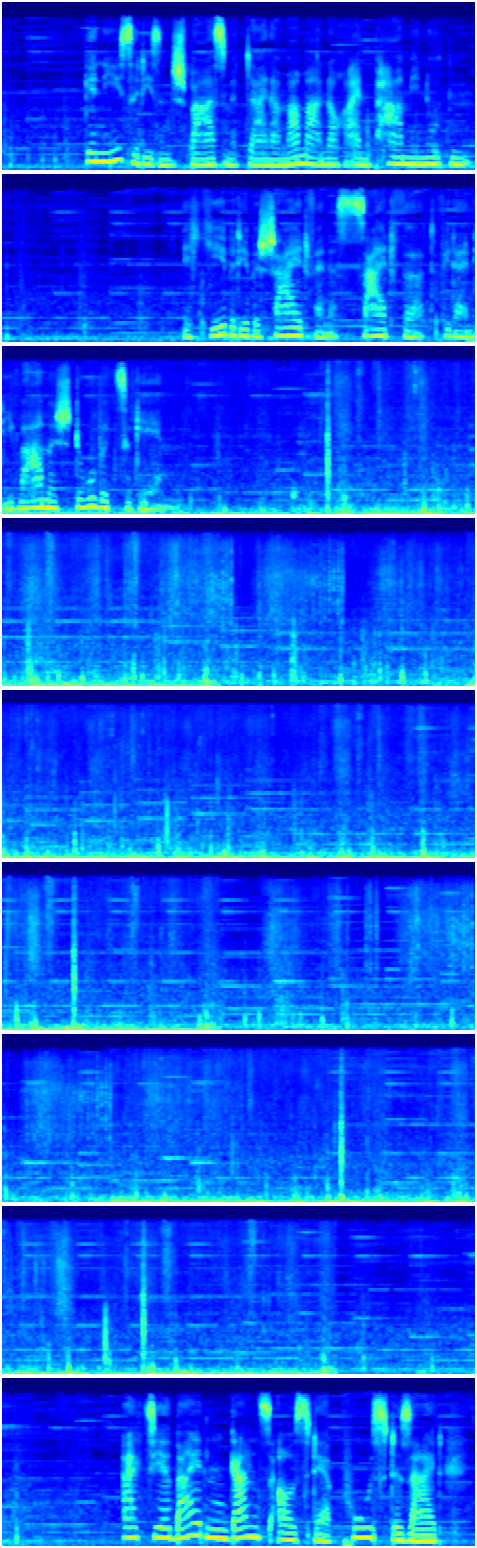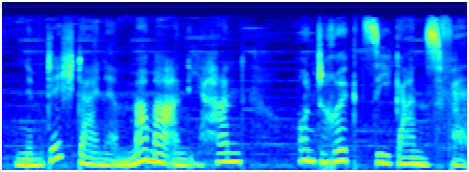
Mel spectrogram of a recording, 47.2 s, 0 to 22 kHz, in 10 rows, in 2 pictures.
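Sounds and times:
footsteps of two people running around outdoors on a winter evening: 0.0s - 1.1s, 10.8s - 38.3s
music: 0.0s - 47.2s
speech: 0.8s - 4.8s, 6.6s - 11.4s, 39.4s - 47.2s.

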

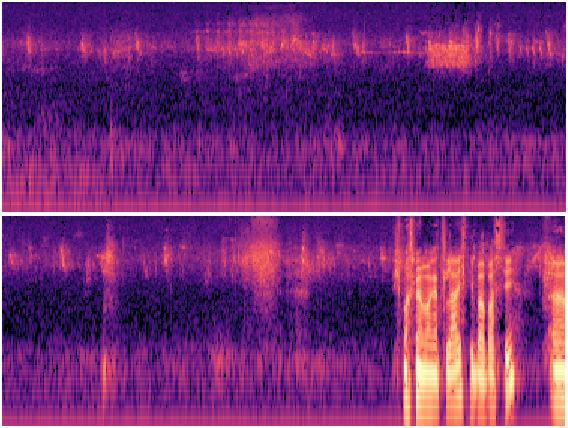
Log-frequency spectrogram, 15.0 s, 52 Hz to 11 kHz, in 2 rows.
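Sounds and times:
bird singing outdoors: 0.0s - 15.0s
speech: 12.9s - 15.0s.

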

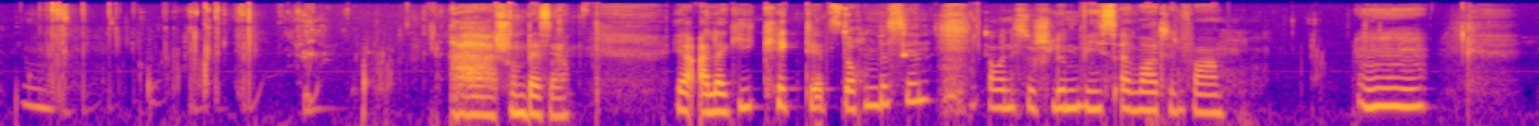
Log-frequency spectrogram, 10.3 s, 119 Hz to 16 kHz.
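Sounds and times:
person sipping water with slurps and gulps: 0.1s - 3.0s, 8.3s - 9.1s
speech: 2.0s - 2.2s, 3.1s - 3.9s, 4.6s - 8.3s, 9.0s - 9.8s.

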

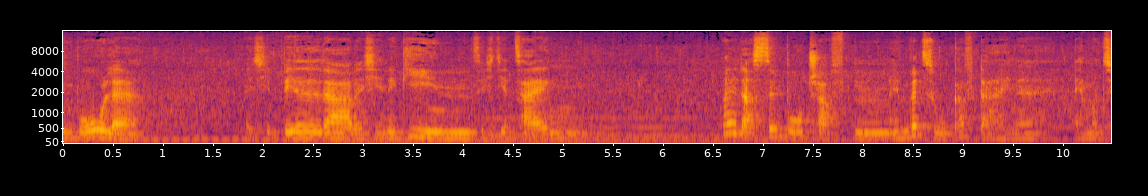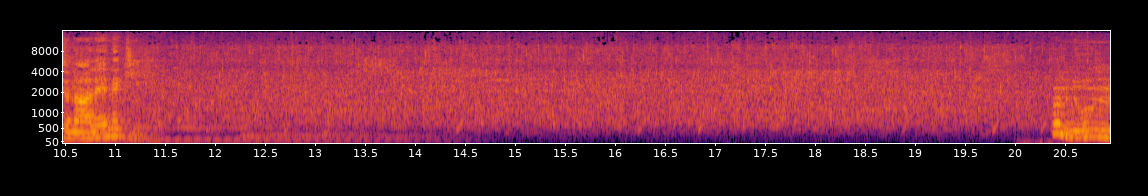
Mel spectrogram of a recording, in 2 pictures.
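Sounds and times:
speech: 0.0s - 0.9s, 1.8s - 5.4s, 6.6s - 11.4s
low humming tone: 0.0s - 15.0s
flowing river stream: 0.0s - 20.9s.

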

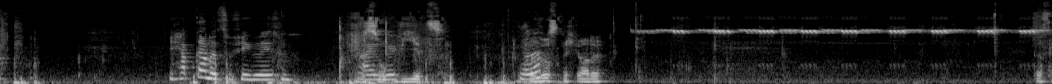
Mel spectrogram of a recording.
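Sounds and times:
speech: 1.7s - 4.6s, 5.2s - 6.2s, 10.4s - 10.5s
cricket chirping in rhythmic pulsing bursts: 6.3s - 10.5s.

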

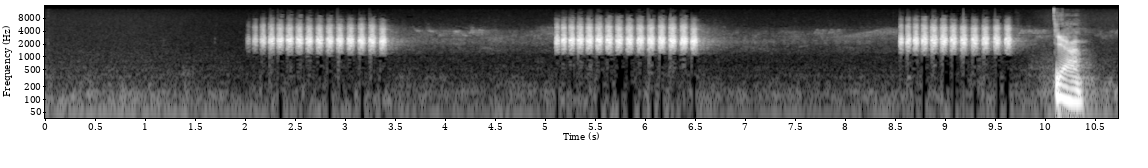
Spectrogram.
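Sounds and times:
Eurasian magpie chattering: 2.0s - 3.6s, 5.1s - 6.6s, 8.5s - 9.8s
speech: 10.1s - 10.5s.

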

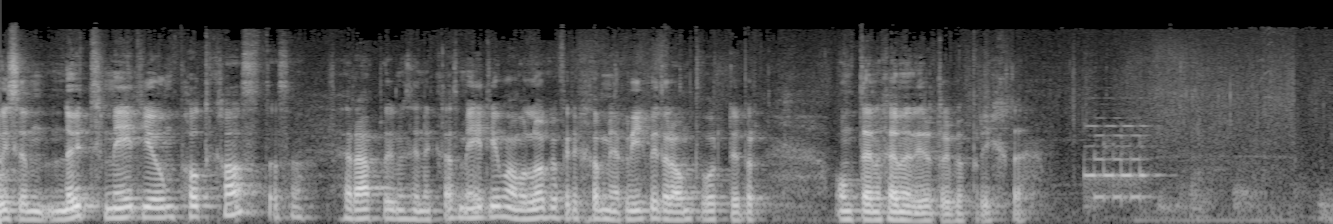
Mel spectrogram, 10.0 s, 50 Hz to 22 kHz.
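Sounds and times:
speech: 0.0s - 7.9s
quiet room noise: 0.0s - 9.9s
phone ringing with a bright electronic tone: 8.1s - 9.0s.

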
